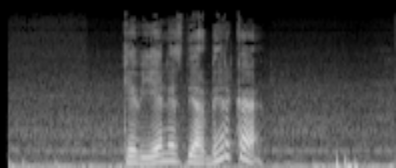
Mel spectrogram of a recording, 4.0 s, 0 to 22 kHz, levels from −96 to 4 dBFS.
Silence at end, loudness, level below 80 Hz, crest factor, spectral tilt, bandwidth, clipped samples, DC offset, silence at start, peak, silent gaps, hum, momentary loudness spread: 0 s; -20 LUFS; -32 dBFS; 20 dB; -7 dB/octave; 15.5 kHz; under 0.1%; under 0.1%; 0.1 s; -2 dBFS; none; none; 20 LU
